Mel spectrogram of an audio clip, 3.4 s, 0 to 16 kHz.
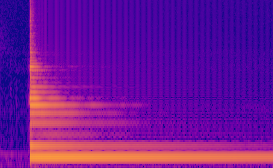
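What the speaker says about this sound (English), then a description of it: "And then you're just going to pluck the 9th fret of the D string once." One guitar note, plucked at the 9th fret of the D string, rings out clean and close after a brief pause, decaying slowly over about three seconds with nothing else heard.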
